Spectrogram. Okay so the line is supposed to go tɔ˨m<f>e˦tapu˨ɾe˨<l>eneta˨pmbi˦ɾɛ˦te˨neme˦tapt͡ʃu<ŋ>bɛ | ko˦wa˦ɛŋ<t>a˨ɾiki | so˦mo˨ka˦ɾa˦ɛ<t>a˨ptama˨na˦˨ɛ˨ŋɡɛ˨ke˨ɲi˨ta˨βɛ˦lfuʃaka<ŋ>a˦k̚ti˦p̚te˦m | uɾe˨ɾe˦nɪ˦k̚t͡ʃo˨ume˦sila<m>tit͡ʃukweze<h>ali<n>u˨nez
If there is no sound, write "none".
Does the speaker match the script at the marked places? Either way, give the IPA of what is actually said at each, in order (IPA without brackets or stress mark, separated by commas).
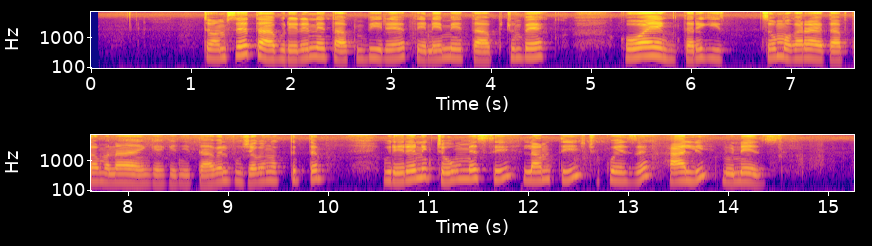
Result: s, ɾ, m, t, t, ŋ, m, h, n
